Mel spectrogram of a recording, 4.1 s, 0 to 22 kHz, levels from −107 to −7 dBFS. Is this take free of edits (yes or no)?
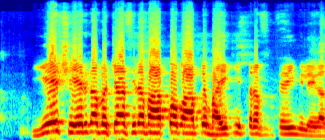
yes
